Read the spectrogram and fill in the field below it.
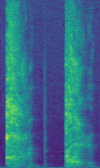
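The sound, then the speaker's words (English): A man imitates a throaty, gurgling cough, two harsh rasping bursts with a short gap between them, no other talking. “I was trying to figure out if I could do a Gollum impression earlier this week. I can't really, but I can do the cough.”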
